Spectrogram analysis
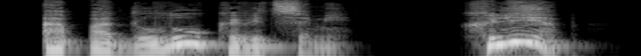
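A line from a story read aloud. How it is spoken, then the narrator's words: Exclamation. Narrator (Russian): воскликнул Тимоти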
